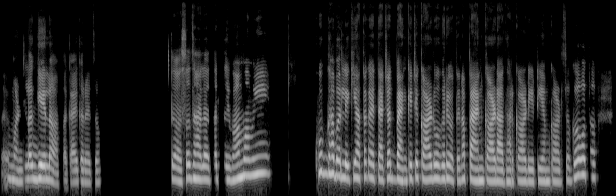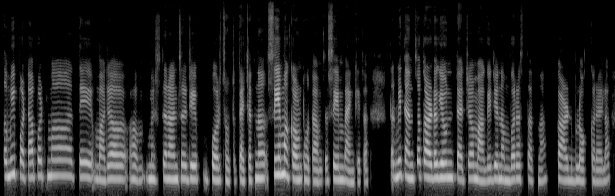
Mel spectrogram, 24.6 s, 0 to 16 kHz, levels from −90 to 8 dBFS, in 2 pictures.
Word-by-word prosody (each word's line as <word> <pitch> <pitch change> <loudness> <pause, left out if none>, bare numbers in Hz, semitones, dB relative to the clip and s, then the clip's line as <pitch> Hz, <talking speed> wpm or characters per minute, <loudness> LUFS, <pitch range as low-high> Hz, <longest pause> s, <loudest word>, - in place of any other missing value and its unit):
म्हटलं 220 +1 -2
गेलं, 225 -2 +6
आता 160 -5 -7
काय 180 +1 -6
करायचं? 180 -1 -8 1.4
तर - - -3
असं 235 +6 -1
झालं, 220 -2 +2
तर 225 - -4 0.2
तेव्हा 215 +2 0
मग 280 +2 +4
मी 310 +2 +1 0.9
खूप 325 -1 0
घाबरले 275 -6 +4
की 255 - 0
आता 240 +1 0
काय? 245 -3 +1
त्याच्यात 225 +2 +1
बँकेचे 225 +3 +2
कार्ड 220 +1 +2
वगैरे 230 0 +2
होते 195 -2 -3
ना, 225 +2 -1
पॅन 200 -2 +4
कार्ड, 195 -1 +2
आधार 185 0 0
कार्ड, 195 -2 -2
एटीएम 190 +1 -2
कार्ड, 185 -1 -6
सगळं 210 +6 -2
होतं. 285 -3 -1 0.5
तर - - 0
मी 290 +3 +5
पटापट 255 +1 -1
मग 275 0 -2 0.2
ते 255 - +1 0.2
माझ्या 220 +1 -1 0.4
अ, - - -1 0.3
मिस्टरांचं 225 +1 0
जे 225 -1 +4 0.3
पर्स 210 -2 -1
होतं, 190 -1 -7
त्याच्यातनं 215 +3 +1
सेम 295 +3 +7
अकाऊंट 220 -4 0
होतं 200 -1 -4
आमचं, 185 +1 -5
सेम 215 -1 +1
बँकेचं, 180 -2 -4 0.5
तर 250 - -3
मी 270 +2 +3
त्यांचं 245 0 +1
कार्ड 240 -2 +5
घेऊन 245 +1 +5
त्याच्या 225 +1 -1
मागे 200 +2 -2
जे 230 - +2
नंबर 215 0 0
असतात 220 -2 -6
ना 195 +1 -7 0.3
कार्ड 205 -3 -1
ब्लॉक 195 -2 -3
करायला, 195 +1 -6
220 Hz, 155 wpm, -24 LUFS, 200-245 Hz, 1.4 s, सेम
